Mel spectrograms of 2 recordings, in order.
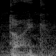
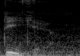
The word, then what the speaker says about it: Diké: order peace and which means justice is not pronounced dyke coincidentally but d care and hesiod's first mention of dk of the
